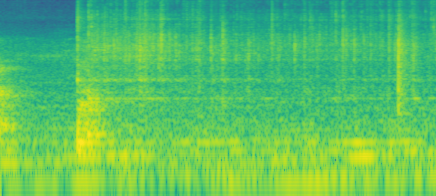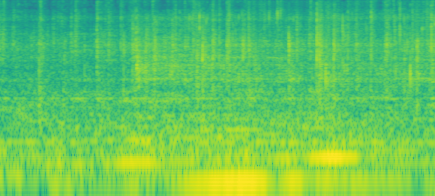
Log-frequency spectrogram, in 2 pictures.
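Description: Faint sizzling of hot oil and chilli-spice paste in a frying pan as round slices of boiled taro root are laid in, with a couple of short ticks, about a second in and again about four seconds in.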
